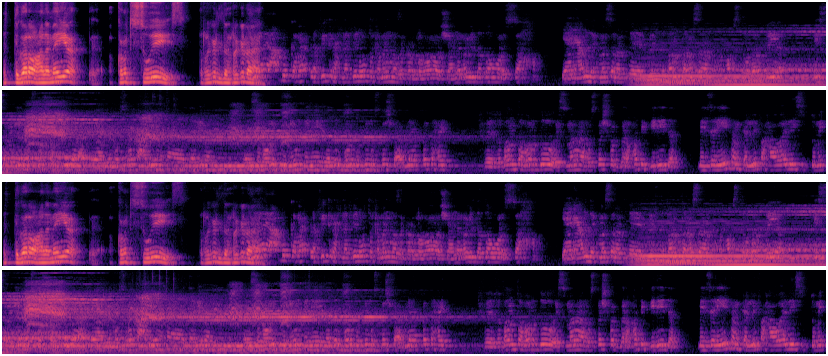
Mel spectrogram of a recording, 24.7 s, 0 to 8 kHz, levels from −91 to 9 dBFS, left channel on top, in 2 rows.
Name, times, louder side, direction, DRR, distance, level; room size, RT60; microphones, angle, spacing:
voice 1, 0.0-1.4 1.7-2.7 3.0-3.9, left 5 dB, 70° left, 0.5 m, -24 dB
voice 2, 3.7-8.0 8.4-11.8 12.1-15.6 16.0-19.0 19.6-22.5 22.8-24.6, right 1 dB, 55° right, 3.2 m, -39 dB
sound 1, 9.3-19.2, right 4 dB, 85° right, 1.0 m, -34 dB
6.4 x 6.1 x 4.2 m
head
